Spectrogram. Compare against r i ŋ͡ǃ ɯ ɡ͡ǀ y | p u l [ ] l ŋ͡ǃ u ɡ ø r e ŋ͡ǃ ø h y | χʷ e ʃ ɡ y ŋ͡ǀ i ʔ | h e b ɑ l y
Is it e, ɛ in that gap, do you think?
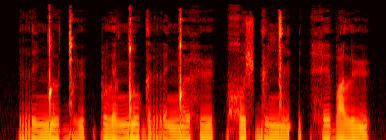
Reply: e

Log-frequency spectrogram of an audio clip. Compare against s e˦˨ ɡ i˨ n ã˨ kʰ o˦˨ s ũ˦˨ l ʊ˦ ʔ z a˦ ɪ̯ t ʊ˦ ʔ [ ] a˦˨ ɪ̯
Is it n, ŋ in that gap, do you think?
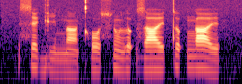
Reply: ŋ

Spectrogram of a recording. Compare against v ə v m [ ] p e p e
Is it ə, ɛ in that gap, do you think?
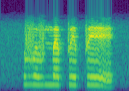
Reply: ɛ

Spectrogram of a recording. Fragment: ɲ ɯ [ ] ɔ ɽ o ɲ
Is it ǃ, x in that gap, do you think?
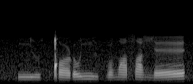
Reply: ǃ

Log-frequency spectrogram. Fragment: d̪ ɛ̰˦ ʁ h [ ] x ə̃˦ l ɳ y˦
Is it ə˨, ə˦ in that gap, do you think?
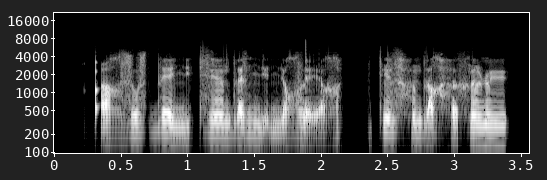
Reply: ə˦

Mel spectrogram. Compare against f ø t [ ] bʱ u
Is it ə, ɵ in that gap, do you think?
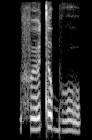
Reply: ə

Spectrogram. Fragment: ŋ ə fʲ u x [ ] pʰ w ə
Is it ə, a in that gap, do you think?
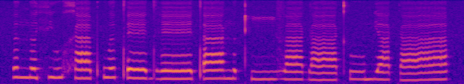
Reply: a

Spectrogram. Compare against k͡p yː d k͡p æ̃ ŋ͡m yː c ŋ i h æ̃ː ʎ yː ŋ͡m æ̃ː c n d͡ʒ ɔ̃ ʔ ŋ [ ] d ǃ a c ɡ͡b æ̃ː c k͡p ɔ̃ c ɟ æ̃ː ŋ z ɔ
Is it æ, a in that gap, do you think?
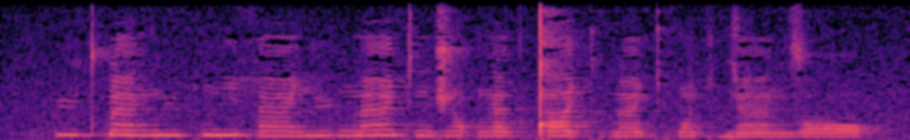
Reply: æ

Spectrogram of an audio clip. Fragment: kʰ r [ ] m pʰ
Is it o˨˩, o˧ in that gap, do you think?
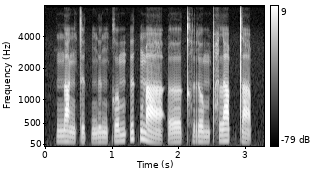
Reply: o˧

